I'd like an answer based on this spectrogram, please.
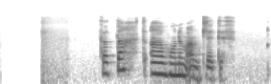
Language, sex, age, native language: Icelandic, female, 50-59, Icelandic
